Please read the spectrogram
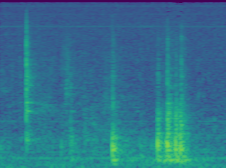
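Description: Two sharp light clicks about a second apart, then a brief scuffing sound, as a light bulb is handled and fitted onto a lamp.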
